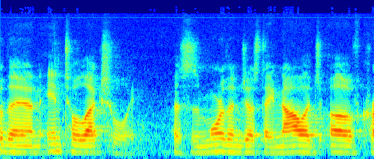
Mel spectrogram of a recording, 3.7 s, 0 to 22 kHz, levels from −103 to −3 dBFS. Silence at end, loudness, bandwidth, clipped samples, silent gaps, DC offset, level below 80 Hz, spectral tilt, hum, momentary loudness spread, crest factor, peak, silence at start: 0 s; -26 LUFS; 16.5 kHz; under 0.1%; none; under 0.1%; -72 dBFS; -4.5 dB/octave; none; 16 LU; 18 dB; -8 dBFS; 0 s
